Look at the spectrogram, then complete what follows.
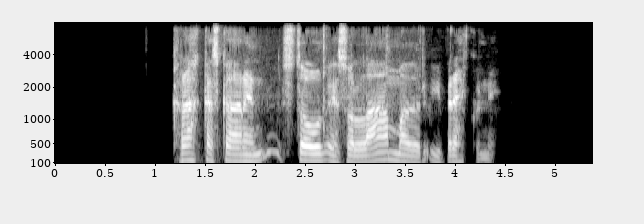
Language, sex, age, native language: Icelandic, male, 60-69, Icelandic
